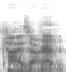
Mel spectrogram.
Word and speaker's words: Caesar: mexicans mexico yeah after a guy named cesar kaiser it's pronounced kaiser that was pronounced kaiser legion that's a reference of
